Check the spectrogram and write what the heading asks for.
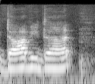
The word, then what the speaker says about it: Dowidat: So I'm not sure why he spelled that with a V there, because I believe that's supposed to be a W, but that's how you actually pronounce it, is with a V.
